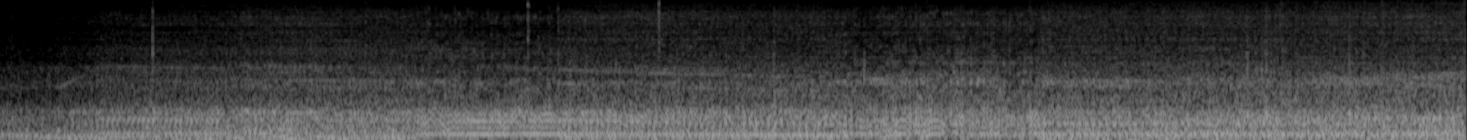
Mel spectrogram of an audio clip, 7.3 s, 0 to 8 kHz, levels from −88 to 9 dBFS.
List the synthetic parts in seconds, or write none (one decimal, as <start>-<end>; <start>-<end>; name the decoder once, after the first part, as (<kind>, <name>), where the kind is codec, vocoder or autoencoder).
2.1-2.8 (vocoder, HiFi-GAN); 4.2-5.2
